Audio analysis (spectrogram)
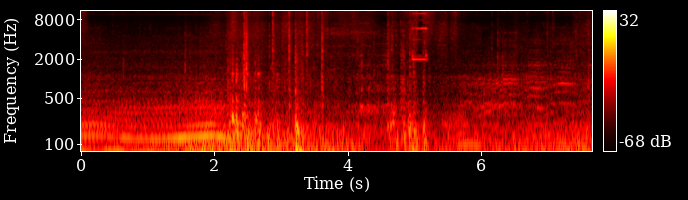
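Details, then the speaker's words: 2018 Suzuki Ignis, about 90,000 km: dull thuds from the front as it rolls off a hump at 30-35 km/h while the suspension extends, a knock from worn lower control arm bushes. "അതായത് cut റോട്ടിൽ കൂടെ ഓടുന്ന സമയത്ത് ഒരു hump കയറി ഇറങ്ങുന്ന സമയത്താണ് ഒരു സൗണ്ട് വരിക."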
